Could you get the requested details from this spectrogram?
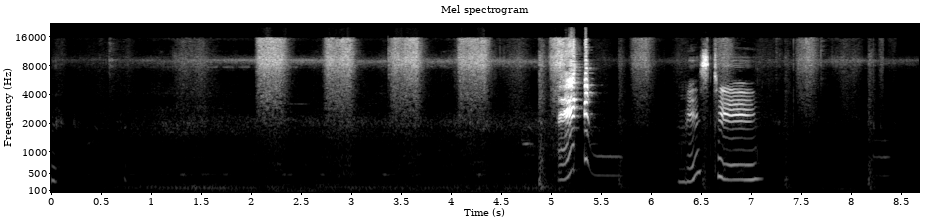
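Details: Household talking parrot, after several seconds of soft hissy background noise, gives two sharp harmonic squawks with steep downward and upward slides, each about half a second long.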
